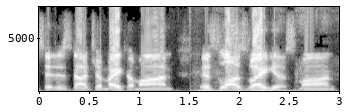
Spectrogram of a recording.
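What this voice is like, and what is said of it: Imitated Jamaican accent. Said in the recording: “he had a Jamaican accent.”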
